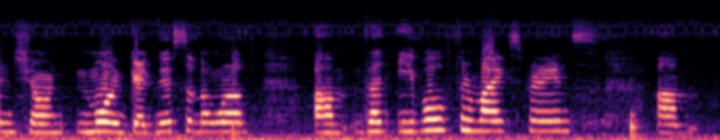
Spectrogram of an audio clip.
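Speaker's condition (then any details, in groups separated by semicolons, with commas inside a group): Cerebral palsy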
